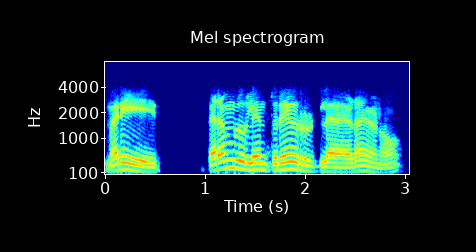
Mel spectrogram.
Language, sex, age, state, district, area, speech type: Tamil, male, 18-30, Tamil Nadu, Perambalur, urban, conversation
